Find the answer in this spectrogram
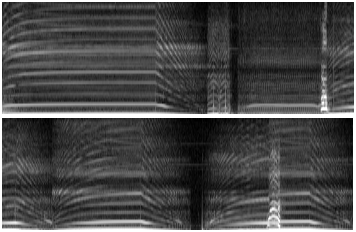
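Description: Synthesized electronic whirring tones over a deep hum, the cartoon servo sound of a moving robotic arm. There are about four long whirs, each gliding up, holding and falling away, with two quick up-and-down chirps in between.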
